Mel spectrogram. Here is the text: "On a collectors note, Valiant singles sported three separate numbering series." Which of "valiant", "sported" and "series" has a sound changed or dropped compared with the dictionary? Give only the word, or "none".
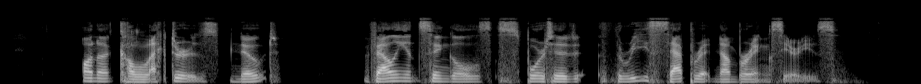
none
